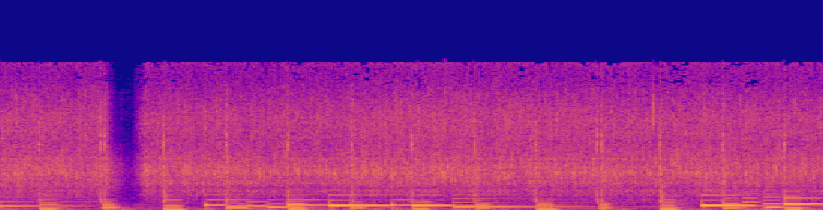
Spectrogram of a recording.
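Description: Pork ribs sizzling in a hot wok, a steady frying hiss, under background music with a melody and a low beat about once a second. Both drop out briefly about a second in.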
